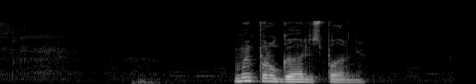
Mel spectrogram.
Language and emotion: Russian, sad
